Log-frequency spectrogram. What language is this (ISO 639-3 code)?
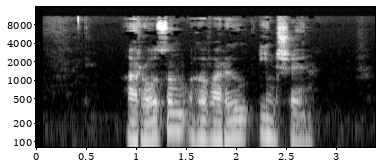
bel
